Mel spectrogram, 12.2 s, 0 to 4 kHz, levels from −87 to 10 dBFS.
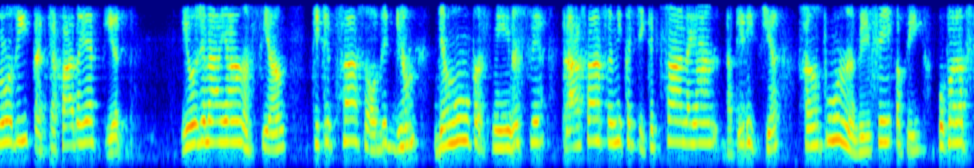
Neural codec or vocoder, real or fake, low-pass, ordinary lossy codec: codec, 24 kHz, 0.9 kbps, WavTokenizer, medium music audio release; fake; 3.6 kHz; none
